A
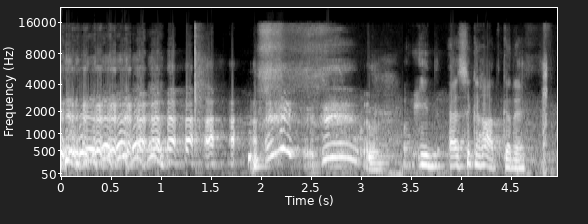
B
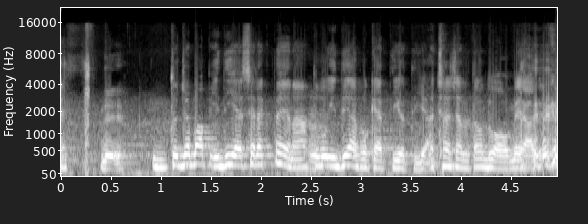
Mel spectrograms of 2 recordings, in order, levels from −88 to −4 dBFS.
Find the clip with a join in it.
A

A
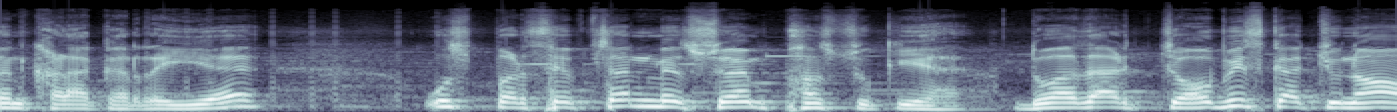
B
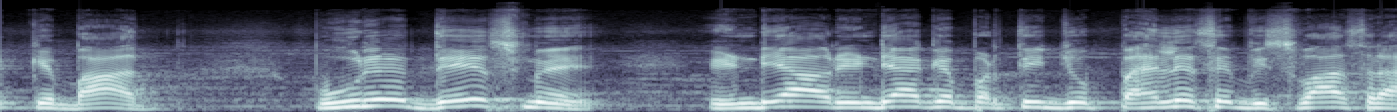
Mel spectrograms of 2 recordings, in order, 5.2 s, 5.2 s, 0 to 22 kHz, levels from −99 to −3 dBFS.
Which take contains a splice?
A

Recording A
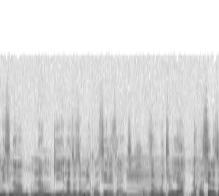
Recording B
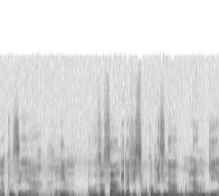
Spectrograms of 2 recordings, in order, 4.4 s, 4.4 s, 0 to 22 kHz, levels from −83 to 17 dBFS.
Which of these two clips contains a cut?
B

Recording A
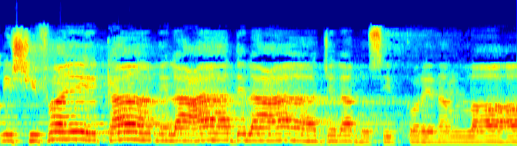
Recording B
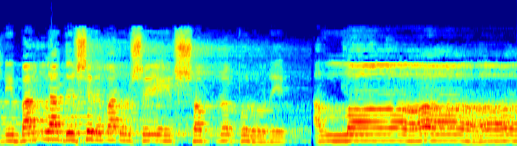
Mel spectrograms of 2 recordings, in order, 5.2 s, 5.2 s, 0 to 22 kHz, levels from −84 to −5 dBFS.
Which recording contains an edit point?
B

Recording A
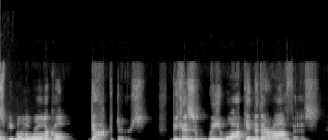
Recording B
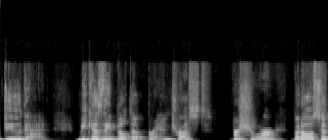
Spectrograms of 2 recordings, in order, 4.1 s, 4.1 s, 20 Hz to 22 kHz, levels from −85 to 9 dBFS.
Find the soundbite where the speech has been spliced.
A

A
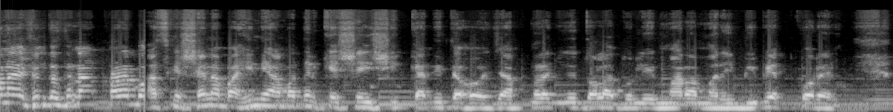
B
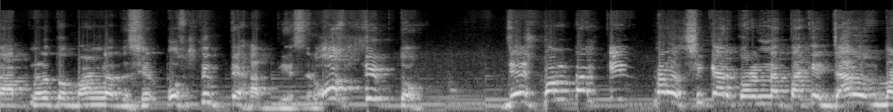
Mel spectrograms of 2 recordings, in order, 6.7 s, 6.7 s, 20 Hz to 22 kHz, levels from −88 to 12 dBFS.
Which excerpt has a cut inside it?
A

